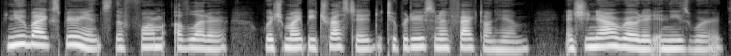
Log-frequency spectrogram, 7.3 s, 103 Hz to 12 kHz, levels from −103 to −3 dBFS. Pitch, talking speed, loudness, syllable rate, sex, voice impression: 220 Hz, 215 wpm, -19 LUFS, 5.6 syllables/s, female, feminine, slightly young, tensed, slightly bright, soft, clear, cute, calm, friendly, reassuring, lively, slightly light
